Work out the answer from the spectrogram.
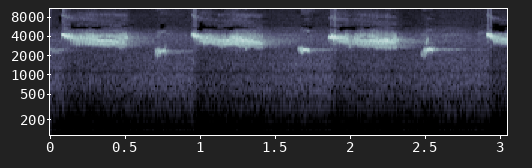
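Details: Song of a Northern Mockingbird (Mimus polyglottos) recorded in Concord, North Carolina, United States, 6 July 2016: a repeated phrase of a long high buzzy note followed by a short lower chirp, given about three times in quick succession.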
